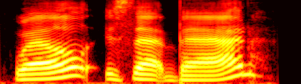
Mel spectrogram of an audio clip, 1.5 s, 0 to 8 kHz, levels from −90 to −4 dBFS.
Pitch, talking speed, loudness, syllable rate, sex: 200 Hz, 160 wpm, -14 LUFS, 3.5 syllables/s, female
